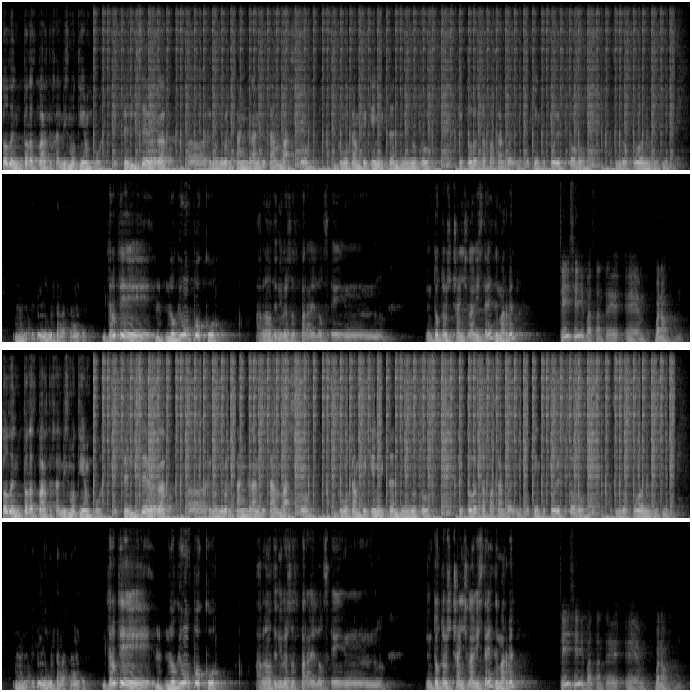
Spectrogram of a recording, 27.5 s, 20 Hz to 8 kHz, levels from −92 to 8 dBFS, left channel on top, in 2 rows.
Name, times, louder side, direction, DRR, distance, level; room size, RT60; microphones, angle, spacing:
voice 1, 0.0-3.4 3.7-6.2 6.5-8.6 9.1-11.8 12.1-13.4 14.0-15.4 15.8-18.1 18.8-21.4 22.2-24.0, right 1 dB, 40° right, 0.9 m, -29 dB
Drum, 1.8-13.5, right 5 dB, 70° right, 1.2 m, -36 dB
voice 2, 24.9-27.3, equal, 25° left, 0.9 m, -38 dB
25.5 x 23.5 x 9.5 m
head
